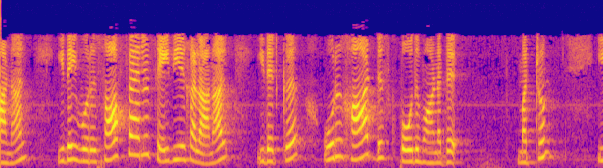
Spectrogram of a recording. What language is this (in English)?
Tamil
